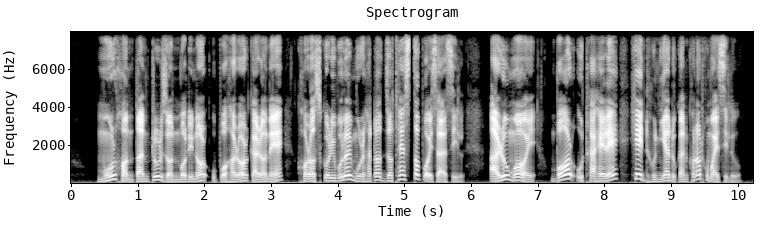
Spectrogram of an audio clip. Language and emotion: Assamese, happy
